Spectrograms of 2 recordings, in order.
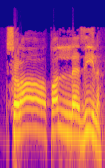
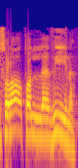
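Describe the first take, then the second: First: الذين said as زين, no tongue out, slowly; نطق الذال زايا; Zay for Dhal. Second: الذين with the tongue out, a clear ذ, slowly; نطق الذال صحيحة; proper Dhal. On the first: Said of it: "لم يخرج لسانه ولم يقل الذين". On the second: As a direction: say الذين with ذ between the teeth. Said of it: "وينطقها ذالا". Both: Shown as a demonstration.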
